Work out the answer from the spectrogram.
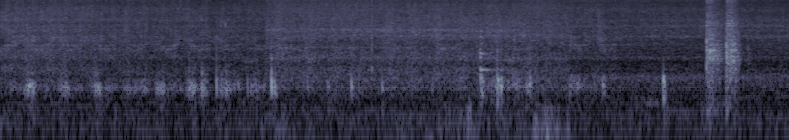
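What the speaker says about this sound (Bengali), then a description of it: "এবার আমি যে মশলার পেস্টটা তৈরি করে রেখেছিলাম দিয়ে" Spice paste sizzles steadily in a pan of oil with onions and garlic fried until reddish for a Bengali chitol fish muithya, a continuous hiss broken by soft spoon scrapes and a few sharper clinks near the end.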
